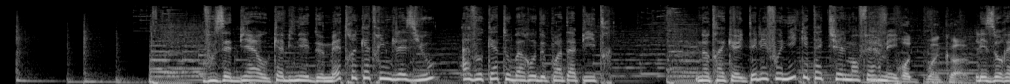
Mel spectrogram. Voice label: Fermeture, telephonie svi

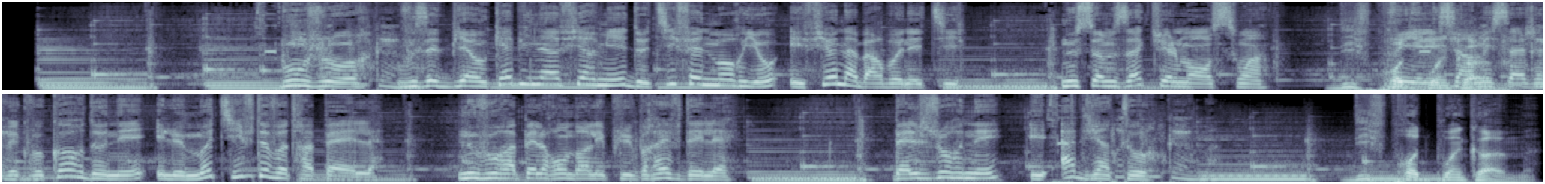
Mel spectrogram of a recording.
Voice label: Repondeur Voix, telephonie svi; Cabinet d Infirmieres

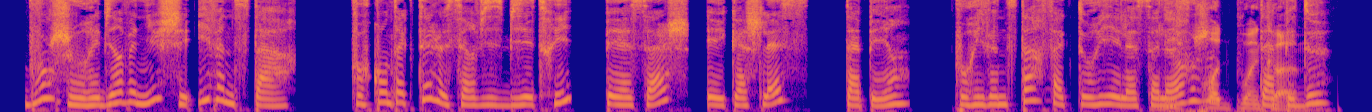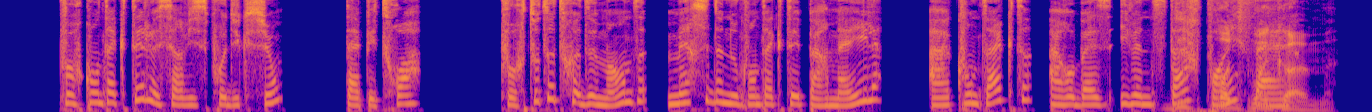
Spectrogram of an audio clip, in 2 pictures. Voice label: Voix Attente, telephonie svi; EvenStar Audiotel

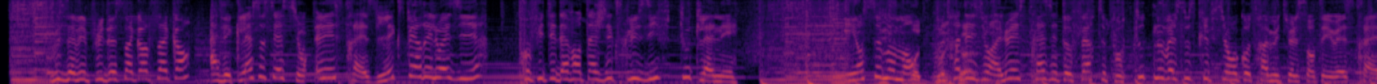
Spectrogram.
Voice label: Spot Mutuelle; Diva FM; Solimut

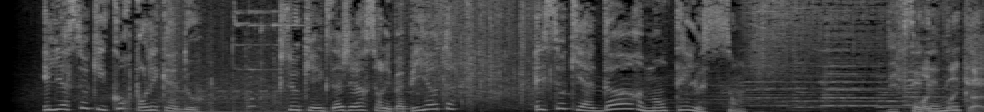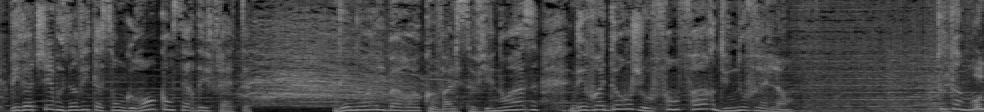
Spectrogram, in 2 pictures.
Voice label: Promo Fetes Noel

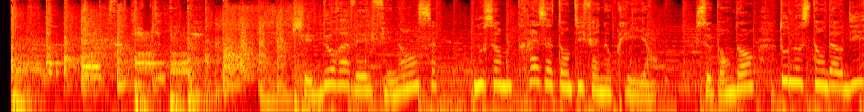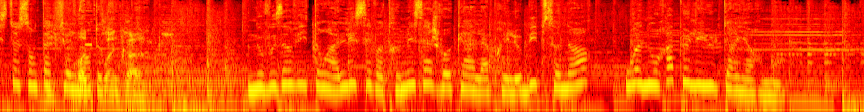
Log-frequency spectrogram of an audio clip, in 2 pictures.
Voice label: Repondeur Voix, telephonie svi; Cabinet de finances

